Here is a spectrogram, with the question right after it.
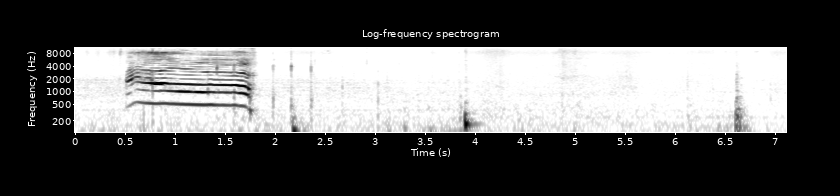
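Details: Honey Delite, a recently adopted barn cat who has lately come out of her shell and accepts petting, lets out one loud, slightly falling meow lasting over a second, followed by faint soft clicks and rustles indoors.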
